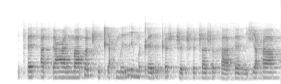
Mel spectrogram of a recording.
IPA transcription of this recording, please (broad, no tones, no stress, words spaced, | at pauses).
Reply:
t͡sʼɛt͡sʼat͡sʼɛʕal mapaʈ͡ʂʰɪkʼiħ mɪrimɛ kʼɛrkʼɛʂ ʈ͡ʂɪʈ͡ʂʰɪʈ͡ʂaʂə xa xɛɦɨɕɛħa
